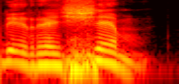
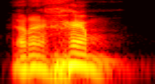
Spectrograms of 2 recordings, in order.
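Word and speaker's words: rechem (רחם): reshem. Okay? But it's pronounced in Hebrew as rechem.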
